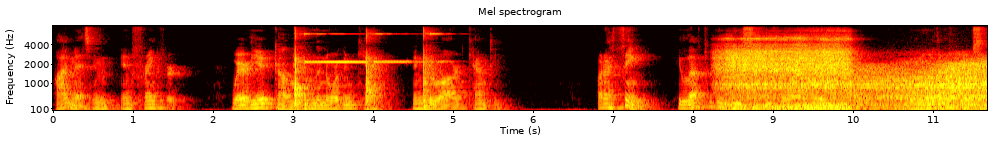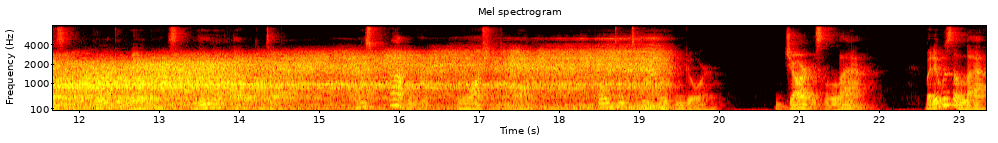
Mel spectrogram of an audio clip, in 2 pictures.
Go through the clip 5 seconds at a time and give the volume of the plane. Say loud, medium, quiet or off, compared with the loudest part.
off, loud, loud, medium, off.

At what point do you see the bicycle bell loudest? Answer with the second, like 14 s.
3 s.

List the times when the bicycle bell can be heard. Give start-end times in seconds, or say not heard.
3.0-4.9.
